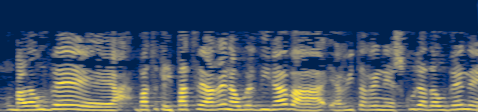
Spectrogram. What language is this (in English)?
Basque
